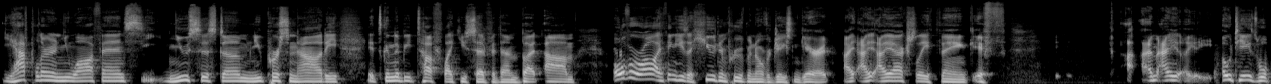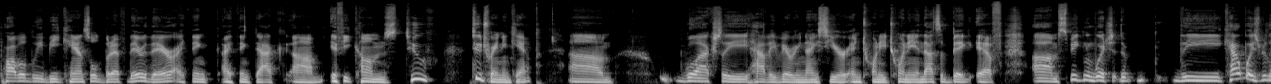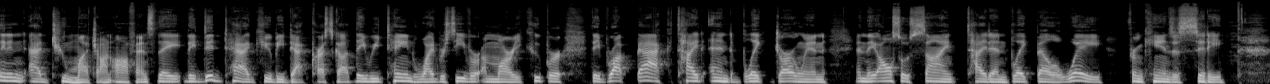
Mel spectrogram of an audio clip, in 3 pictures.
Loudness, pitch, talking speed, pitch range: -21 LUFS, 135 Hz, 195 wpm, 120-160 Hz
